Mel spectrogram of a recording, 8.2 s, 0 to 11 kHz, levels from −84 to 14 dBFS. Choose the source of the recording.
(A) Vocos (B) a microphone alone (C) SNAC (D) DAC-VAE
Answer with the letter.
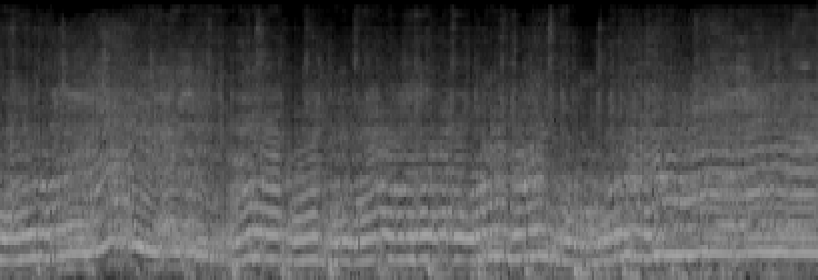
A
